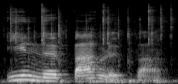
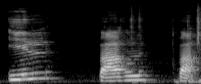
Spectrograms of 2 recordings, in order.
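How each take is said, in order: First: The word ne is clearly pronounced. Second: The word ne is left out entirely.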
